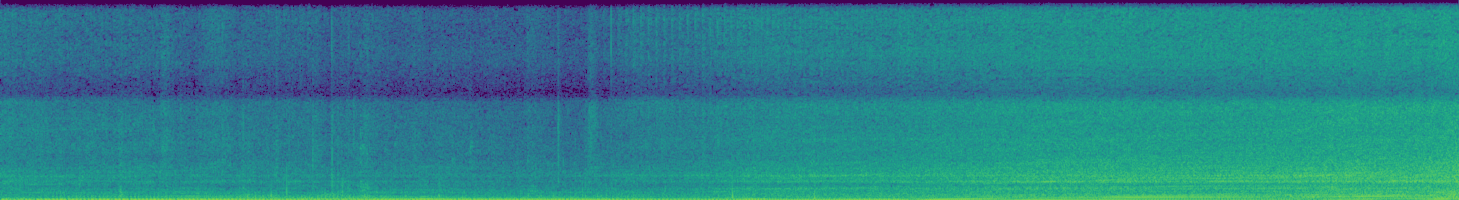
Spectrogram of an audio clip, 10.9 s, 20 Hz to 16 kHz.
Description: A ticking noise of a 1989 Porsche 944 Turbo M44/52 engine.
